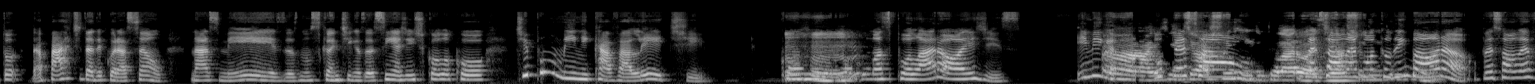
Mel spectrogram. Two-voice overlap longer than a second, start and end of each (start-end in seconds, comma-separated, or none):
11.0-14.5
